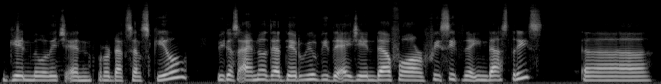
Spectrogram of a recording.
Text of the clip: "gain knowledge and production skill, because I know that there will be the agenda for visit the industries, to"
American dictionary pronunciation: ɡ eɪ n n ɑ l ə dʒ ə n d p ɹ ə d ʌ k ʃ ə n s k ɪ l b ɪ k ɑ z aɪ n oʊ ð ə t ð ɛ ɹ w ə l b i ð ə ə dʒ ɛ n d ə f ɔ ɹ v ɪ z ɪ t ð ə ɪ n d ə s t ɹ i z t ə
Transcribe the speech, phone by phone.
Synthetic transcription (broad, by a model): ɡ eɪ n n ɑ l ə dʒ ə n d p ɹ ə d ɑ k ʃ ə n s k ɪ l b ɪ k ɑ s aɪ n oʊ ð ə t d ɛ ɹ w ə l b i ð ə ə dʒ ɛ n d ə f ɔ ɹ f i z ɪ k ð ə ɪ n d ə s t ɹ i s t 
